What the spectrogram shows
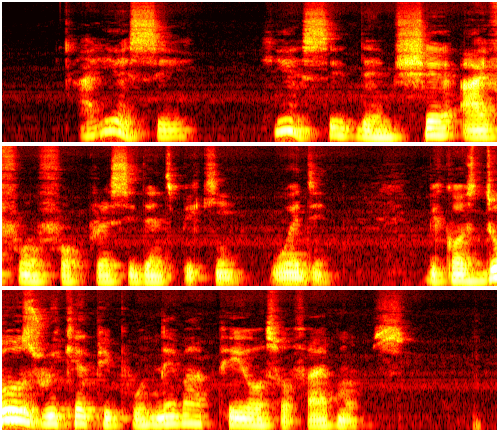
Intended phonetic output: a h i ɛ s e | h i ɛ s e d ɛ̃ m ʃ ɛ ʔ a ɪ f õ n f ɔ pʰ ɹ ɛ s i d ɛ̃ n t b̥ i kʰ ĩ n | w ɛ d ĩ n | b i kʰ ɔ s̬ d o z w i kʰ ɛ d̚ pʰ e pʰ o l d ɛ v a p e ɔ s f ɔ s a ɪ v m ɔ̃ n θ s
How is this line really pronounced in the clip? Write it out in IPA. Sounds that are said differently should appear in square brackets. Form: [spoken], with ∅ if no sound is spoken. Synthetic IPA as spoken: a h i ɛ s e | h i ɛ s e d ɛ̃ m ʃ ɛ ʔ a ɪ f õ n f ɔ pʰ ɹ ɛ s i d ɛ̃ n t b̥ i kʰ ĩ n | w ɛ d ĩ n | b i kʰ ɔ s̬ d o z w i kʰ ɛ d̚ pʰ [i] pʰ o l [n] ɛ v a [pʰ] e ɔ s f ɔ [f] a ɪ v m ɔ̃ n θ s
